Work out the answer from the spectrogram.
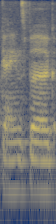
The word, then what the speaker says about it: Gainsbourg: Charlotte Gainsbourg, I think is how you pronounce it.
